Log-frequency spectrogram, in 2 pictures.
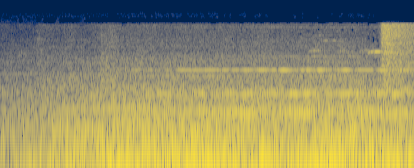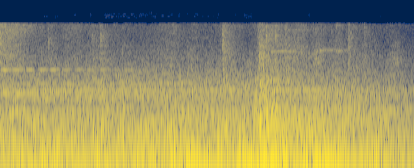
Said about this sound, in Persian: صدای از دور می آید. بیشک این صدا متعلق به اتوبوس است، اما من چیزی نمی بینم. این مه لعنتی. سایه غول پیکری به من نزدیک و نزدیکتر می شود و حالا کاملا نمایان است. بالاخره این آهن پاره غول پیکر از راه رسید.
